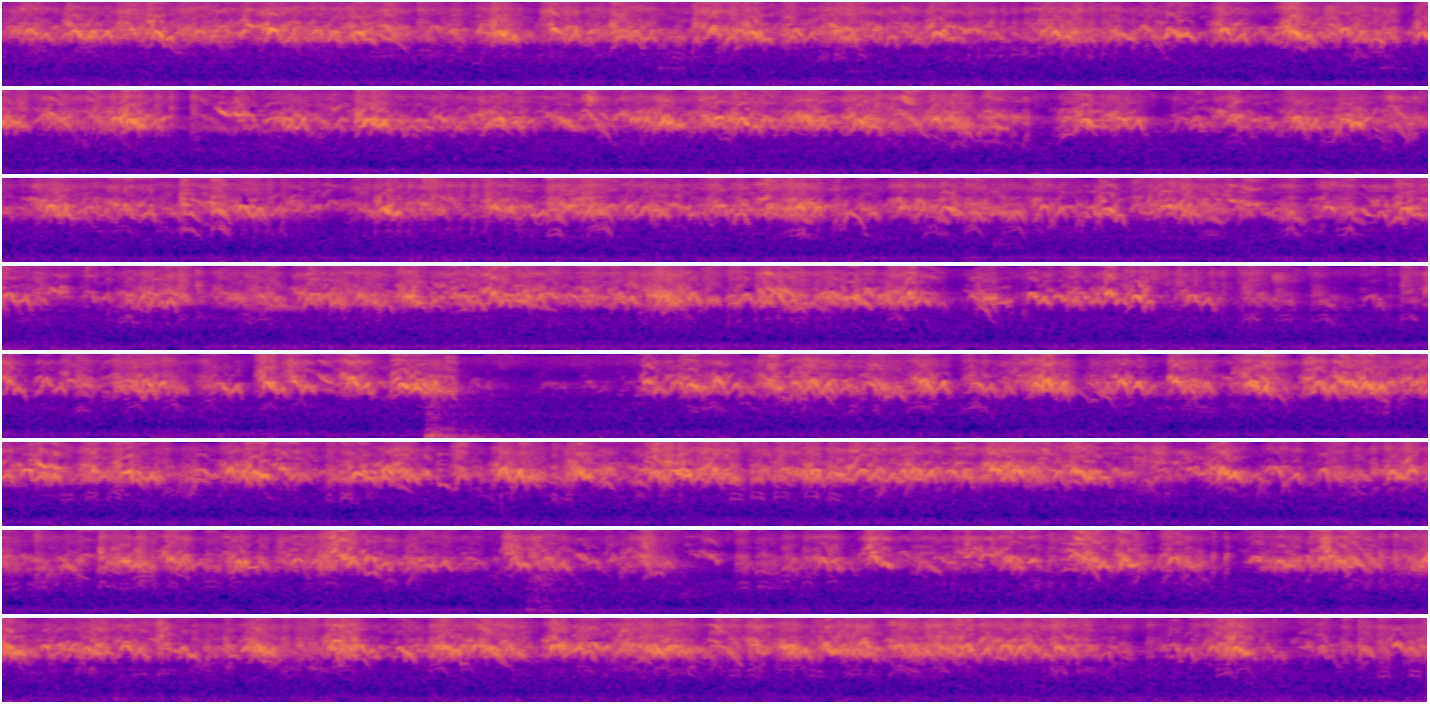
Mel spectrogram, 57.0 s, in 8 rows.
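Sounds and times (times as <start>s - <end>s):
small birds chirping: 0.0s - 57.0s
low thump: 30.6s - 31.1s.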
